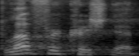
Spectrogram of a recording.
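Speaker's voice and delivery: ordinary talk, nothing marked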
